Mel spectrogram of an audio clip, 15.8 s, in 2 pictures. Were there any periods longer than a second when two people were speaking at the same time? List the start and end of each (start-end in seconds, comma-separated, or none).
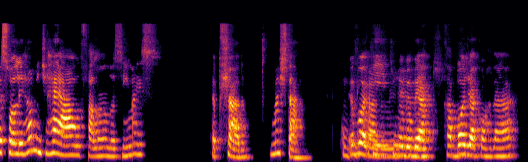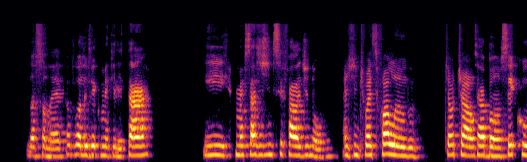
5.2-6.8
